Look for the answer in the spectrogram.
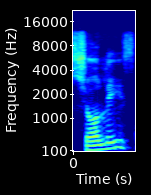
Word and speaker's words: Tzolis: His name is Christos Tzolis, like T Z O L.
